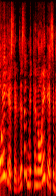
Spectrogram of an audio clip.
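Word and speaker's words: मेथेनोइक एसिड: ओइक एसिड, जैसे मिथेनोइक एसिड, example दिया ना मैंने, मिथेनोलिक थोड़ी होता है, मिथेनोइक एसिड, इथेनोइक एसिड, है ना।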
